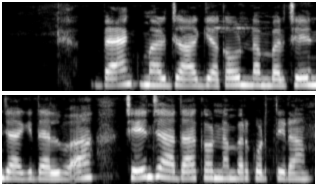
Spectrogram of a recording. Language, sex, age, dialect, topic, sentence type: Kannada, female, 18-24, Coastal/Dakshin, banking, question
